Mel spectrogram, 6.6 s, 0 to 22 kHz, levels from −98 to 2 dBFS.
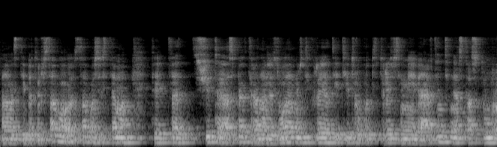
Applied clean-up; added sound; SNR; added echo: none; none; none; reverberation time 0.6 s.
